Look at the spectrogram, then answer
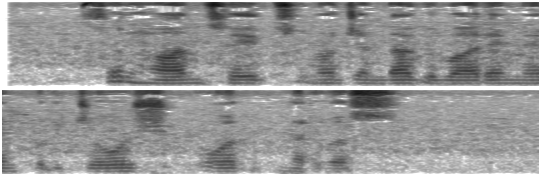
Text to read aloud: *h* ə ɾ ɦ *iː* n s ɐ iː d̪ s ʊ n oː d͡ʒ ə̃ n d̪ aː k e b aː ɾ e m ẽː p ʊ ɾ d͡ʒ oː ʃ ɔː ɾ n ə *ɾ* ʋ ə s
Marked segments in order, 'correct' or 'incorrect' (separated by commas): incorrect, incorrect, correct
